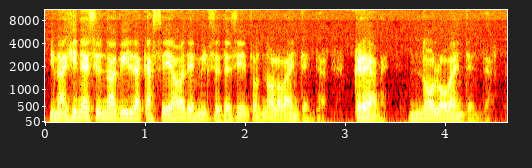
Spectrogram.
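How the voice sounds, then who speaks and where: A man's voice: mid-range voice, quick pace, a little mellow. A man leading a conversational Bible study, chatty and informal, often putting direct questions to his listeners and restarting his sentences.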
